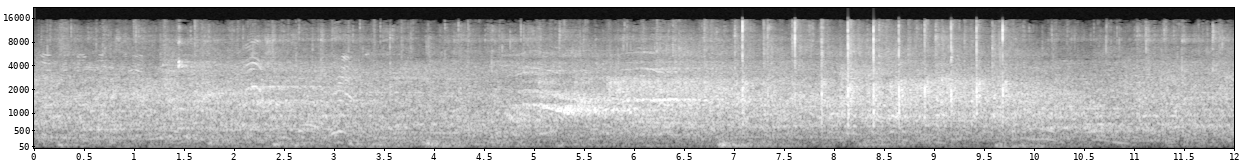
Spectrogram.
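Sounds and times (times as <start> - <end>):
background chatter of people: 0.0 - 12.0.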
